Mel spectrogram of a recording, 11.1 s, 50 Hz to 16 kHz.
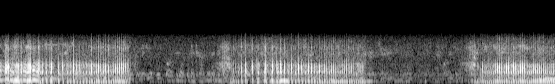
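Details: Long, rattling, fluttering snores with quiet gaps between, about 13 breaths a minute; snoring.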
